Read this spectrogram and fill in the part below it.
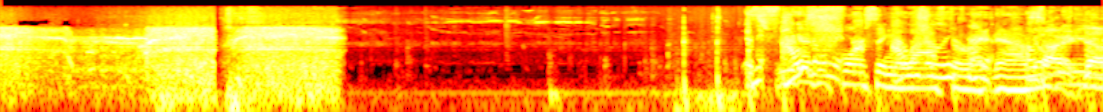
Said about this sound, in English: You hear that? It's the same. It's the same note. That's the goat. This is the goat.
